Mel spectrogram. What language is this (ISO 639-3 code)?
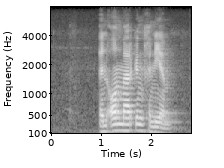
afr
